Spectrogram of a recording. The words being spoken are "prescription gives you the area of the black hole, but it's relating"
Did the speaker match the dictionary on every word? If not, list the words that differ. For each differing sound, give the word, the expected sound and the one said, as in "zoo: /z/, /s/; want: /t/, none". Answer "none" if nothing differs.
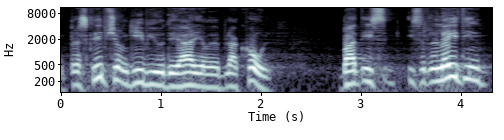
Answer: gives: /z/, none; it's: /t/, /s/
